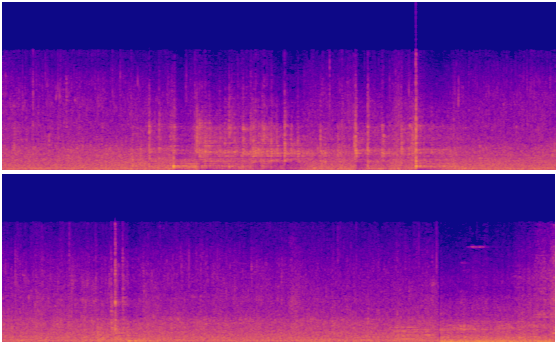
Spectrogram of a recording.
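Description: Steady sizzling hiss of food frying in hot oil, broken by a few sharp clinks or knocks. A low traffic rumble comes in near the end.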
